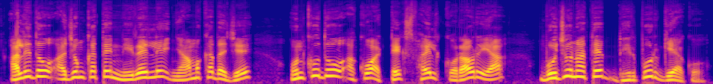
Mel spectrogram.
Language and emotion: Santali, happy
